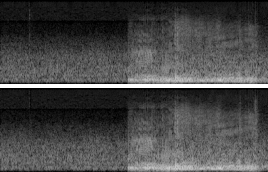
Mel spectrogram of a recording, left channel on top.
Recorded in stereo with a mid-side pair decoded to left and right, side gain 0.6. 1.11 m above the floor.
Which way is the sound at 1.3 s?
10° right.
